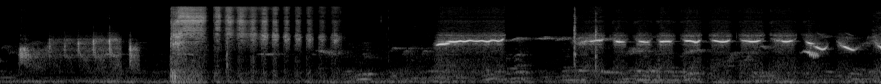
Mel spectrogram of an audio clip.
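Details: Young white-rumped shama, a caged bird being readied to liven up the iron contest pole. It gives loud varied whistles, a sharp broadband burst, then a run of repeated clear whistled notes with falling slurs near the end.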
